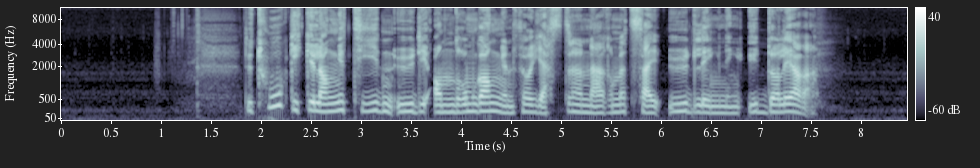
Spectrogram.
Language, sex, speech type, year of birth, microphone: Norwegian, female, read, 1972, Shure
